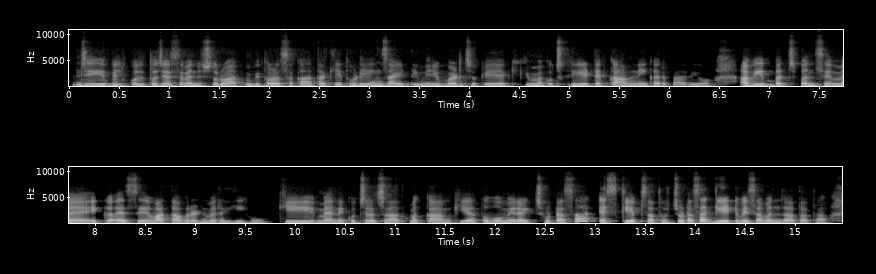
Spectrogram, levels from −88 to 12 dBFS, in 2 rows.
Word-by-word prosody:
जी, 250 0 +2
बिल्कुल। 195 -3 -2
तो 220 - +1
जैसे 210 -1 -2
मैंने 200 +1 +1
शुरुआत 185 -6 -1
में 190 - 0
भी 200 - -2
थोड़ा-सा 190 -1 -1
कहा 185 -2 0
था 190 - +2
कि 200 +2 -3
थोड़ी 190 -1 +1
एंग्ज़ायटी 180 -3 0
मेरी 180 +1 0
बढ़ 170 -1 +1
चुकी 170 +2 -6
है, 180 +1 +1
क्योंकि 185 +2 -10
मैं 210 - +1
कुछ 240 +1 -4
क्रिएटिव 190 -1 0
काम 160 -2 +2
नहीं 170 0 -2
कर 155 -1 -2
पा - - -7
रही 145 0 -7
हूँ। 145 +2 -7 0.3
अभी 230 +5 +5
बचपन 195 +2 0
से 225 - +1
मैं 200 -2 +3
एक 200 0 -2
ऐसे 185 +4 +2
वातावरण 175 0 +2
में 185 - 0
रही 175 0 -4
हूँ, 155 +2 -7 0.2
कि 200 -2 +1
मैंने 180 +1 0
कुछ 195 +1 -5
रचनात्मक 175 +1 -1
काम 165 +1 0
किया, 185 +2 0
तो 235 +1 -2
वो 220 0 +1
मेरा 225 0 +2
एक 230 0 -4
छोटा-सा 230 - +1 0.2
एस्केप 240 -2 +3
सा 205 -2 +2
था 220 - -2
छोटा-सा 255 +9 +3
गेटवे 210 -1 +5
सा 210 0 +1
बन 170 -4 +2
जाता 150 -1 0
था। 145 0 -8
190 Hz, 225 wpm, -24 LUFS, 175-210 Hz, 0.3 s, अभी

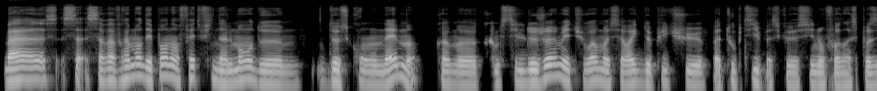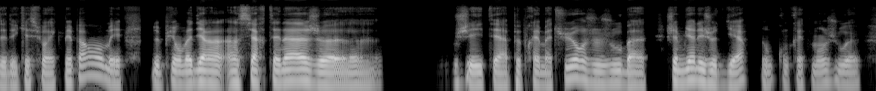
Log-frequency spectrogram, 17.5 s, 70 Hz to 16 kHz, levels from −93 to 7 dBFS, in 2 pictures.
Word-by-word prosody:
Ben, 140 +2 +3
heu, - - -2
c 145 - -13
c - - -4
ça 135 - -3
va 135 +1 +1
vraiment 150 +7 -1
dépendre, 165 +3 0
en - - -1
fait, 150 +3 -5
finalement 135 +2 -1
de, 115 -2 -1
hem, 105 0 -8 0.3
de 125 +1 +1
ce 115 0 -8
qu'on 110 -2 -4
aime 155 +4 +1 0.2
comme, 115 -1 -4
heu, 105 0 -1
comme 110 0 -8
style 120 +2 -7
de 125 +1 +2
jeu. 165 +7 0
Mais 140 -6 0
tu - - -14
vois, 130 +2 -1
moi, 120 -3 -1
c'est 115 0 -6
vrai 115 +1 0
que - - -12
depuis 115 +1 -6
que - - -17
je - - -11
suis 110 -2 -3
pas 110 - -4
tout 120 - -9
petit, 125 +2 -7
parce 110 0 -11
que 110 -1 -5
sinon, 110 0 -3
faudrait 100 0 -4
se - - -16
poser 105 0 -1
des 100 0 -3
questions 110 +1 -3
avec 100 0 -2
mes 120 - +1
parents. 170 +1 +1
Mais, 110 -4 0 0.3
depuis, 110 +1 -1
on 110 - +4
va 115 0 +6
dire 125 0 +7
un 110 -2 +4
un 115 +2 +2
certain 120 0 +3
âge, 130 -2 +7
heu, 105 -1 +4 0.7
où - - -10
j'ai 110 -1 +2
été 110 +1 +1
à 105 -1 0
peu 110 - -4
près 110 - -2
mature. 145 +9 +1
Je 115 -2 -2
joue, 115 +2 0
bah 105 -1 +2 0.2
j'aime 125 -3 +2
bien 135 +3 +6
les 130 -2 +4
jeux 115 -1 +2
de 105 - -14
guerre. 110 +4 +2
Donc 110 -1 -7
concrètement, 110 +1 -6
je 120 - -11
joue, 110 -3 -3
heu 110 0 -6
115 Hz, 270 wpm, -24 LUFS, 110-130 Hz, 0.7 s, dire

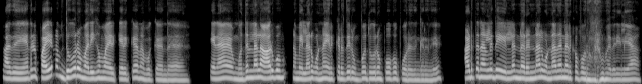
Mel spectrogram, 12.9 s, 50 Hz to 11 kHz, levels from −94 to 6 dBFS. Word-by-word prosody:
அது 205 -1 0 0.2
ஏன்னா, 210 +6 -1 0.2
பயணம் 275 +5 +3
தூரம் 265 -1 +4
அதிகமா 215 +1 +1
இருக்க 190 +1 -6
இருக்க, 190 +4 -6 0.2
நமக்கு 180 -2 -6
அந்த 165 0 -5 0.9
ஏன்னா, 205 +2 +1 0.3
முதல் 225 +6 0
நாள் 245 0 +4
ஆர்வம் 235 +1 +2 0.2
நம்ம 205 -1 0
எல்லாரும் 200 +2 0
ஒண்ணா 205 +3 +1
இருக்கிறது, 195 +1 -3
ரொம்ப 195 +3 -3
தூரம் 205 -2 -2
போக 205 0 -2
போறதுங்கிறது. 170 -1 -4 0.6
அடுத்த 250 +4 -1
நாள்லருந்து, 255 0 +2
எல்லாம் 225 +3 +1
இன்னும் 215 -2 +2
2 210 +2 +1
நாள் 245 -1 +2
ஒண்ணா 215 +2 +1
தானே 240 -1 +3
இருக்க 215 0 -5
போறோங்கிற 175 -4 -1
மாதிரி 180 -1 -4
இல்லையா? 180 +1 -3
205 Hz, 155 wpm, -22 LUFS, 185-230 Hz, 0.9 s, தூரம்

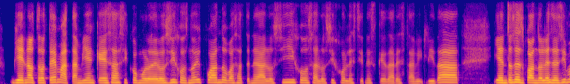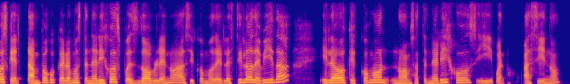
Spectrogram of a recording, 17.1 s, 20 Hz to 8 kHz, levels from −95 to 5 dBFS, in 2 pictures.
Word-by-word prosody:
viene 215 +2 +6
otro 210 -1 +2
tema 225 -3 +4
también, 195 +4 0
que 200 -1 +3
es 200 - -3
así 210 -1 0
como 195 -3 -2
lo 185 - +4
de 180 0 +4
los 190 +1 +1
hijos, 220 -3 -1
¿no? 215 - -1
Y: 235 - -2
"¿Cuándo 225 -2 +1
vas 195 0 -2
a 190 - -3
tener 180 +1 -4
a 180 -1 +2
los 175 +4 -6
hijos? 215 -2 -4
A 180 - -1
los 175 +2 -7
hijos 195 +1 -8
les 175 -1 -7
tienes 175 -1 -13
que 175 -1 -9
dar 170 - -5
estabilidad". 175 +8 +1 0.5
Y 215 - +2
entonces, 225 +2 +6
cuando 205 -2 +5
les 210 +1 +5
decimos 235 +4 +2
que 205 -4 +1
tampoco 185 +5 +2
queremos 205 0 -1
tener 190 0 -2
hijos, 240 +4 -1
pues, 175 -2 -4
doble, 190 -3 +2
¿no? 210 +5 -6
Así 185 -3 -4
como 175 -2 -7
del 170 +1 -3
estilo 225 +7 -1
de 210 -3 +1
vida 250 - 0 0.5
y 215 -1 -2
luego 205 +2 +4
que 200 -3 -6
cómo 215 +5 -2
no 185 -3 -7
vamos 185 -1 -4
a 185 - -7
tener 185 +3 -5
hijos. 220 -1 -4
Y, 165 -2 -8
bueno, 160 - -6 0.3
así, 170 -1 -3
¿no? 175 +9 -9
200 Hz, 215 wpm, -21 LUFS, 180-220 Hz, 0.5 s, viene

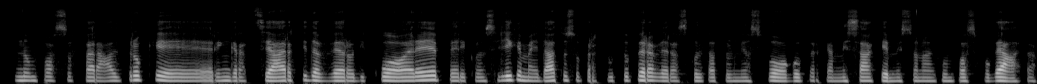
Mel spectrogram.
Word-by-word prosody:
non 180 0 -1
posso 180 0 -10
far 170 -1 -1
altro 170 +5 0
che 170 -5 +1
ringraziarti 170 +1 +1
davvero 170 -2 +2
di 170 +1 -12
cuore 180 +3 +5
per 170 -3 -3
i 165 - -5
consigli 170 +4 0
che 205 - +1
mi 175 -2 0
hai 165 - -4
dato, 175 +4 +1
soprattutto 170 -1 -10
per 185 +1 +3
aver 170 -3 0
ascoltato 165 0 -7
il 155 - -7
mio 160 0 -5
sfogo, 165 0 0
perché 165 0 -11
mi 155 +1 -5
sa 170 +1 -1
che 165 0 0
mi 160 +1 -5
sono 160 +1 -8
anche 160 0 -7
un 160 - -5
po' 165 +1 -3
sfogata, 160 -1 +1
170 Hz, 190 wpm, -26 LUFS, 160-180 Hz, -, cuore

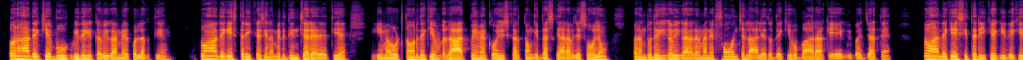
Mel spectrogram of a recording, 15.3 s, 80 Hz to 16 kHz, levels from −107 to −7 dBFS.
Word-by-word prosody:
और 170 0 +5
हाँ, 160 0 +5
देखिए, 150 0 +2
भूख 120 -2 +2
भी 130 0 +4
देखिए, 120 0 +2
कभी-कभार 115 0 +1
मेरे 110 -1 -1
को - - -3
लगती 105 +2 -3
है। 135 +4 -6 0.5
तो 160 - +1
हाँ, 165 0 +4
देखिए, 150 0 +2
इस 130 -3 -5
तरीके 130 -3 +1
से 130 +1 0
ना 140 - 0
मेरी 135 -3 -1
दिनचर्या 115 -2 +1
रहती 105 +1 -2
है 115 0 0 0.5
कि 105 0 -1
मैं 105 0 +1
उठता 105 +4 0
हूँ 130 - +6
और 125 - +1
देखिए, 130 +1 +2
व 120 -1 -3
रात 110 0 +4
पे 125 - +1
ही 120 - +3
मैं 115 -1 0
कोशिश 110 0 -2
करता 105 +1 -4
हूँ 105 - -2
कि 110 - -3
10-11 105 0 -1
बजे 110 +1 -2
सो 120 +2 +1
जाऊँ। 145 +1 +2 0.4
परंतु 130 0 +2
देखिए, 125 -2 +2
कभी-कभार 120 -1 +2
अगर 115 +1 -2
मैंने 115 0 -2
फ़ोन 140 +3 0
चला 120 -7 0
लिया 110 +1 -2
तो 110 - -6
देखिए, 105 +2 -5
वो 110 - -2
12 100 +1 -1
के 105 -1 -3
1 105 0 -7
भी 110 - -10
बज 100 -1 -4
जाते 105 +7 -4
हैं। 160 +1 -8 0.5
तो 165 - +3
हाँ, 155 -1 +4
देखिए, 145 +1 +3
इसी 145 +1 0
तरीके 120 -3 0
की 115 +1 -2
देखिए, 105 +2 -1
120 Hz, 260 wpm, -21 LUFS, 110-130 Hz, 0.5 s, हूँ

